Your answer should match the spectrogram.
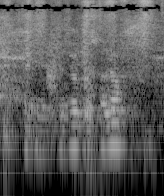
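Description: A man's voice speaking quietly and indistinctly.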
